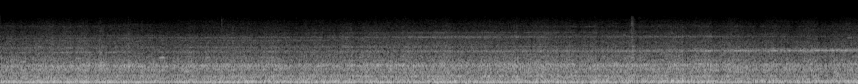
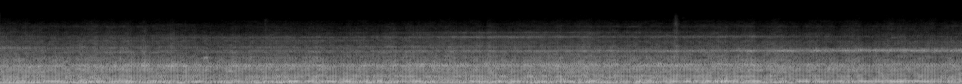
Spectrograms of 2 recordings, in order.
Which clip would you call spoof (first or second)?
second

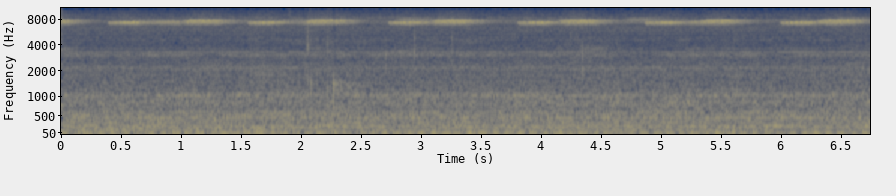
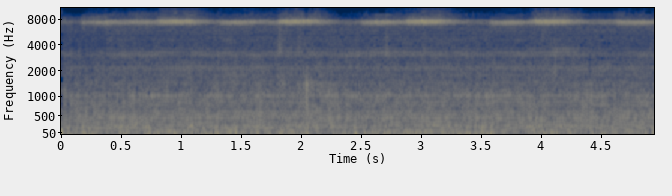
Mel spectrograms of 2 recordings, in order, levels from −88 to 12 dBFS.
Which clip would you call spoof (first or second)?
second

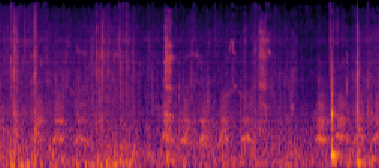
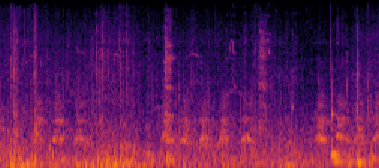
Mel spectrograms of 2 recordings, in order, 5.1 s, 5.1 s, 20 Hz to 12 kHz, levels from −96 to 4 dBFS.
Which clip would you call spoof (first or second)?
first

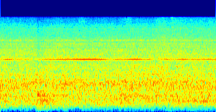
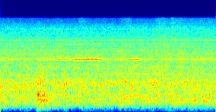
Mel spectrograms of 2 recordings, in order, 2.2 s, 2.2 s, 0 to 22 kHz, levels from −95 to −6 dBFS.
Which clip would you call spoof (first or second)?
second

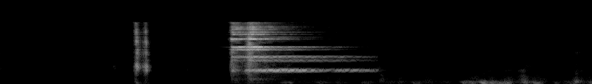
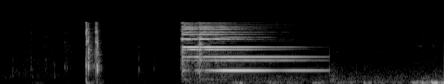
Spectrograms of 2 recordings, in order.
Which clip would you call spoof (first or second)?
first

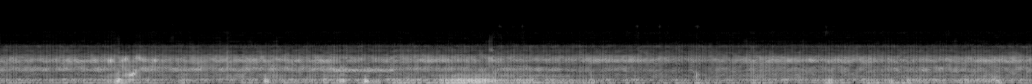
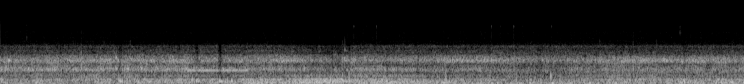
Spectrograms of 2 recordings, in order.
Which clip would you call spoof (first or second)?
first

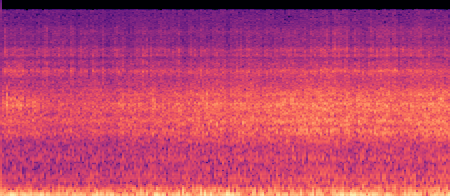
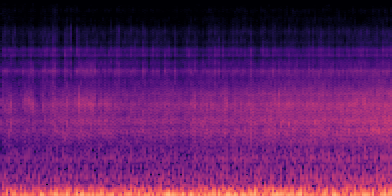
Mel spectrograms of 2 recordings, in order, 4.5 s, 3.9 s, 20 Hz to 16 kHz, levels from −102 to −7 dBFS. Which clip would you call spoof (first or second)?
second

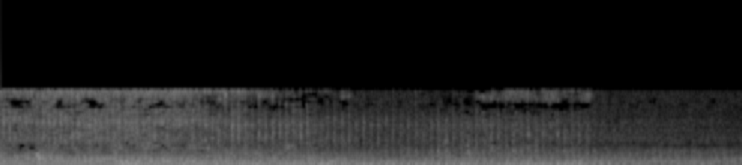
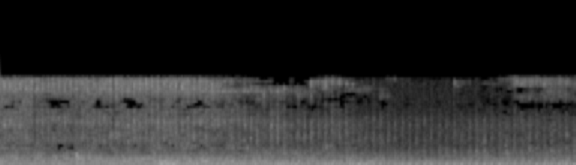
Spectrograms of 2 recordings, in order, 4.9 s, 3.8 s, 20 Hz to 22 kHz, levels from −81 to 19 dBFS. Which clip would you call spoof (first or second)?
first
